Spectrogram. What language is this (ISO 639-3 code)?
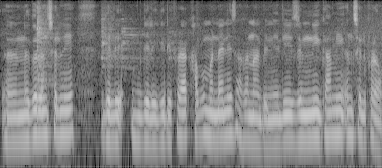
brx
